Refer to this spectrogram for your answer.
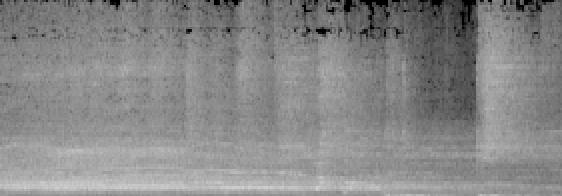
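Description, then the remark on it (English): A huge concert crowd screams and yells together on a count of three, a loud, sustained roar for about four seconds, then the noise thins out as a few low thumps sound near the end. “Wait, I count to three, and then I want you all to scream the shit out of your fucking bodies.”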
